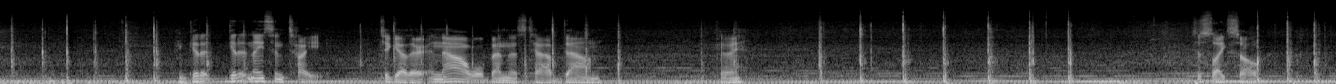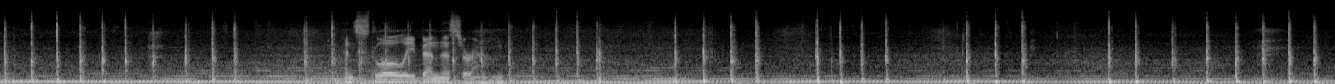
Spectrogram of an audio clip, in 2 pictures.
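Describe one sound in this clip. A rubber mallet taps repeatedly on metal flashing.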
